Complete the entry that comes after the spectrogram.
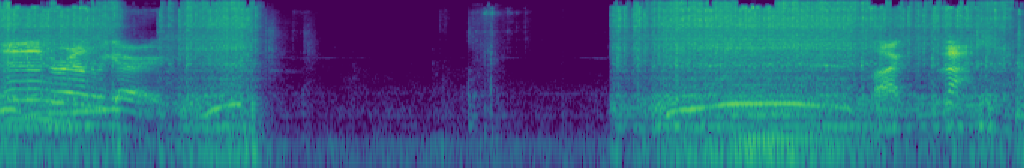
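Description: A sewing machine stitches a saddle bag seam in two steady whirring runs separated by a quiet pause, with someone talking between them.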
